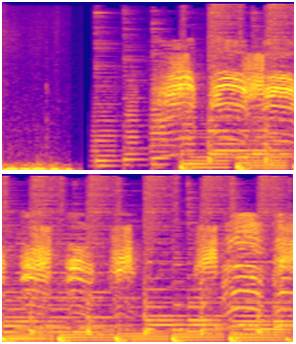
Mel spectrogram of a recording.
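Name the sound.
ducks quacking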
